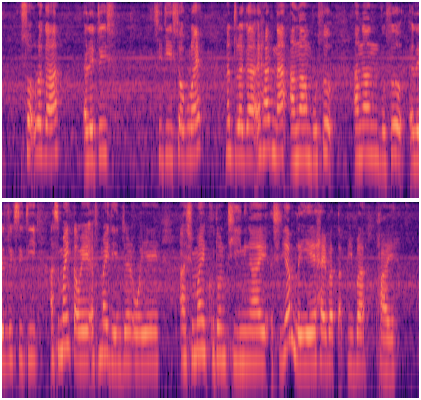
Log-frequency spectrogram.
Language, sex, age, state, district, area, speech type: Manipuri, female, 30-45, Manipur, Senapati, rural, spontaneous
